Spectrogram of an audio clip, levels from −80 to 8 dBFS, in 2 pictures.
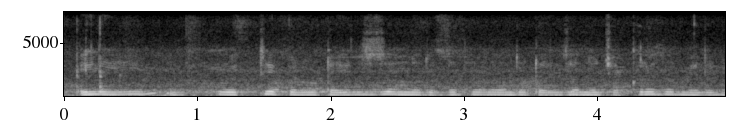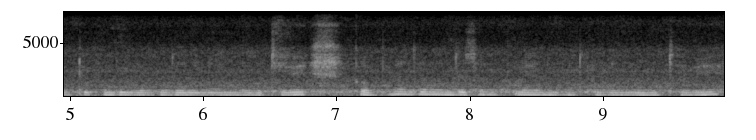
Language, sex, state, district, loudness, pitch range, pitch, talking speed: Kannada, female, Karnataka, Dharwad, -20 LUFS, 185-210 Hz, 195 Hz, 30 wpm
